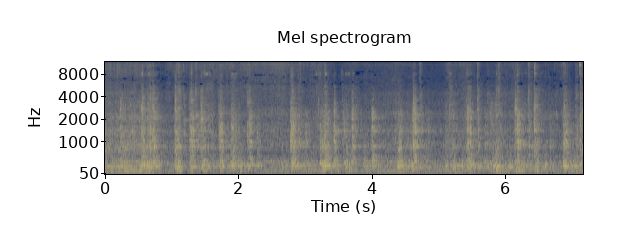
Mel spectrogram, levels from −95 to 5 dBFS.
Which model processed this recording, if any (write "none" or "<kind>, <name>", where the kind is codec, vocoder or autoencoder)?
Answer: none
